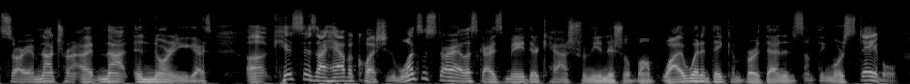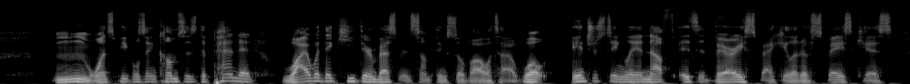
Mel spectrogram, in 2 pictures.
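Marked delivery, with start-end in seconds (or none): none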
